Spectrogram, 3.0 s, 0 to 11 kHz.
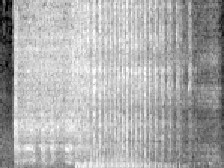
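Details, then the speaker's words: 2001 Toyota Yaris 1.3 petrol, P1310, tampered ECU plug wiring: starter spins quick and even about two seconds but never catches; at key-on only cylinder three's coil sparks, yet no spark while cranking. "let's gonna try to start and see if we carry-ons now it doesn't have you seen there's no spark in there at all"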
